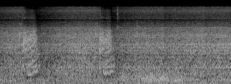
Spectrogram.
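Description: Steady rushing noise on the flight deck of a Boeing 737-800 on short final for landing: airflow over the nose and windscreen mixed with the engines.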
